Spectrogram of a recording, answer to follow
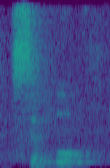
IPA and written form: ˈsɪmpl̩ (simple)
